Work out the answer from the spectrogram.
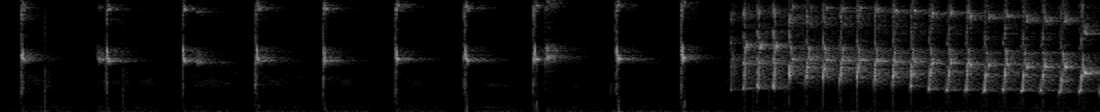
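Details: Lovebird lure calling a rival with the ngekek style. About ten sharp, high, separate chirps at an even pace, then a fast rattling chatter of rapid notes to the end.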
